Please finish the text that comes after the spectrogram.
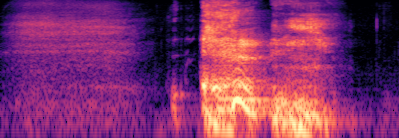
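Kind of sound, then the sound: human body sound, coughing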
